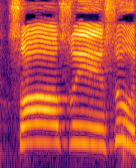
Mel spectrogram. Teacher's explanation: Sad sifat hurufnya safir kena bunyikan tebal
